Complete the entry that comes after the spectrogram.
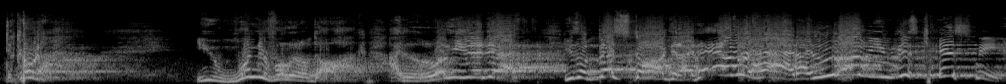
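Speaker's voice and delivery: high, loud furious shout with loving words; mad-sounding shouting at the dog Dakota; angry tone. Shown as a demonstration. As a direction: yell sweet words like you're furious. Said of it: "my tone says, "Man, I'm, I'm mad at you".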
